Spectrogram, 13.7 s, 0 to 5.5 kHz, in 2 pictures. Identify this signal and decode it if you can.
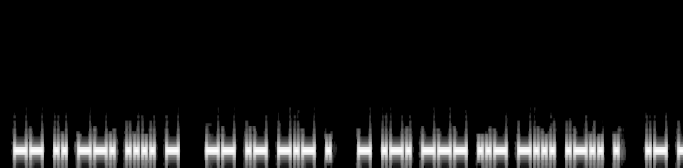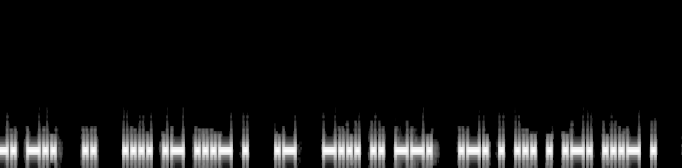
Morse code, heard as a keyed tone, about 30 wpm, 600 Hz. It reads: MIGHT MAKE TROUBLE AND I HAVE A BIG RESERVE
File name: the old man and the sea / the old man and the sea 1 30wpm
